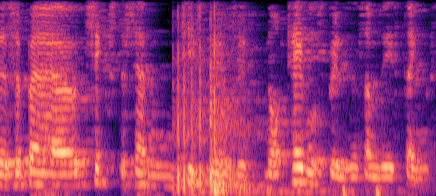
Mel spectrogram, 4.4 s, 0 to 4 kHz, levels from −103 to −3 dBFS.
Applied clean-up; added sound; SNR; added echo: classical method WPE with log-MMSE.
